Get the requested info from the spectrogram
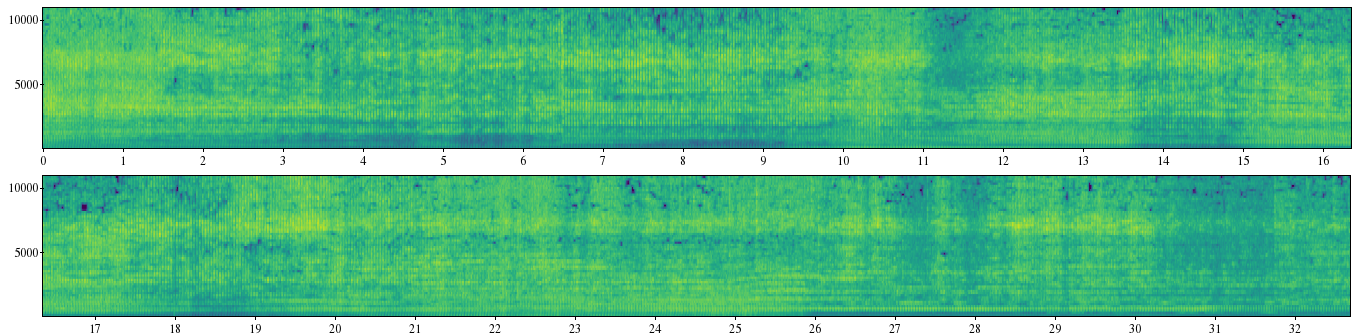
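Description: Power weeder's small engine running continuously, its note and loudness shifting several times as it works.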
